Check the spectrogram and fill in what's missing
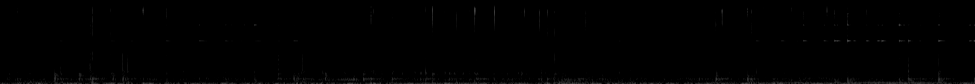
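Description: Long fingernails tap rapidly across a medium, hollow pink glass diffuser vase, striking both its pink body and its thick clear glass base. The result is a dense, quiet stream of short, bright glassy clicks and clinks that die away almost instantly, over a steady low background rumble.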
